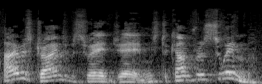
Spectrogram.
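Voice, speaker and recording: A man playing a brisk English doctor in a radio drama, giving advice to a friend in a dry, probing, matter-of-fact way. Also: high voice, wildly swooping pitch, fairly bright tone, slight background noise, heavily acted. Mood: reassuring.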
